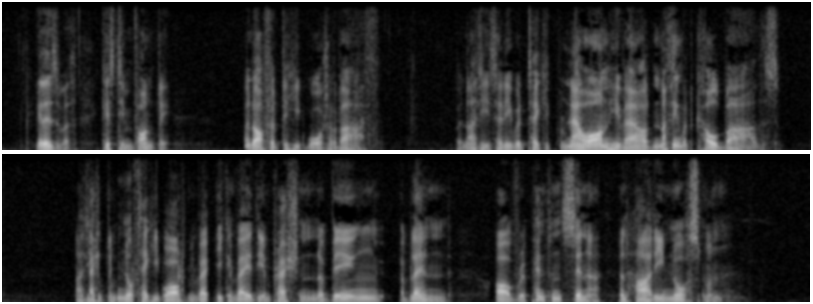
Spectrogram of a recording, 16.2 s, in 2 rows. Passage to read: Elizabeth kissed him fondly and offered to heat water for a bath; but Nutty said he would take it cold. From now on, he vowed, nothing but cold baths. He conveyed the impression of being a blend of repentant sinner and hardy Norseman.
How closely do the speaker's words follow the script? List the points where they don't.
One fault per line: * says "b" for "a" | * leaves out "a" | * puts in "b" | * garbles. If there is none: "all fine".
* leaves out "for"
* leaves out "it cold"
* garbles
